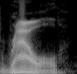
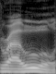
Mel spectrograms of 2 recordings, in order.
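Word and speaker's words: Roel: was nearly perfect but it's actually pronounced as you would say growl so in a fake phonetics rowell that's what we call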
